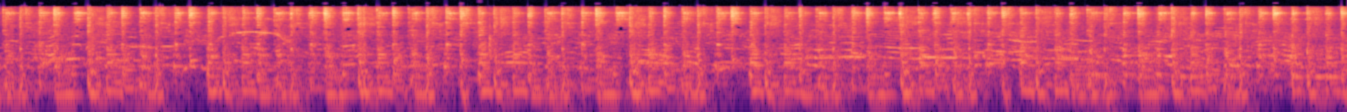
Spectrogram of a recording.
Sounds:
Speech, Music

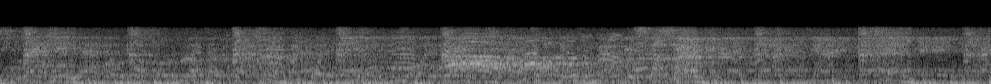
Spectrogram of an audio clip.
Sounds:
Music

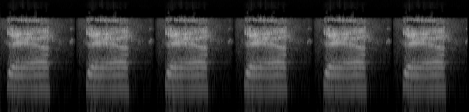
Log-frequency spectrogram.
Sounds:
sheep bleating, Bleat

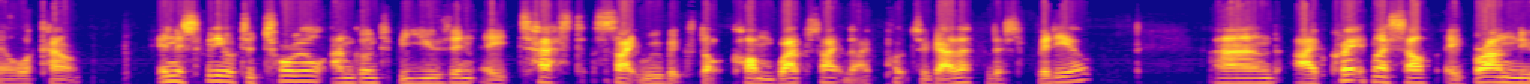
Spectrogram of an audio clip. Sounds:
Speech

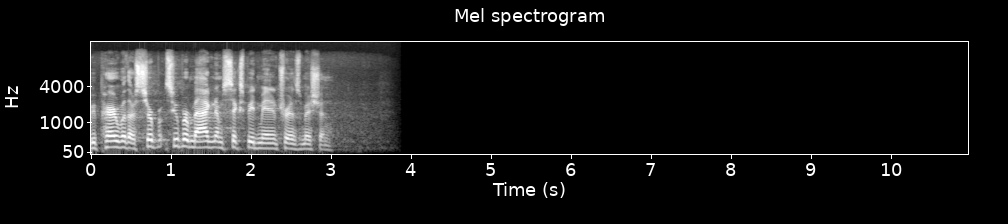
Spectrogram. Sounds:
Speech

